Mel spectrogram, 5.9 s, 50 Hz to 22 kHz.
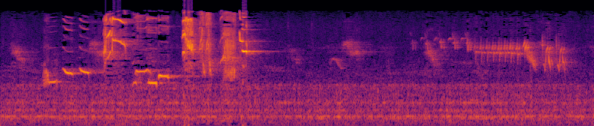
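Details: Common blackbird singing in the wild, filmed with a 40x zoom: low fluted whistled notes open the phrase, then a burst of high squeaky twittering, with fainter high twitters trailing off later, all over a steady low mechanical hum.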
